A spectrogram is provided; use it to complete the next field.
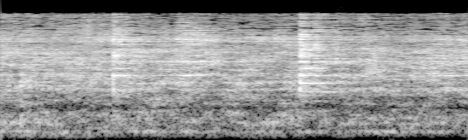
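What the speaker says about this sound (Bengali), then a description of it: "এই চচ্চড়ি শুধু নামাবো, আমি নাড়িয়ে নিই" Chorchori vegetables stirred in a pan, a quiet steady sizzle with two scraping strokes of a spoon against the metal, close and without talk.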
